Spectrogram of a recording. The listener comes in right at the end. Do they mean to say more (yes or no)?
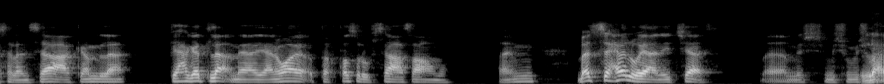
yes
